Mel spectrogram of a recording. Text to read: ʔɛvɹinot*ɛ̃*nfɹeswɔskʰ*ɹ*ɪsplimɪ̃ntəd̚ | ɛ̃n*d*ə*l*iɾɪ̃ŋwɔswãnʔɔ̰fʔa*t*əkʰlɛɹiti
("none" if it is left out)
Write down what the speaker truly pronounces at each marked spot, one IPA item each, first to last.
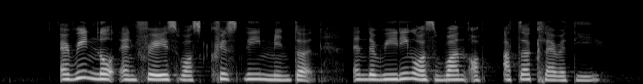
ɛ̃, ɹ, d, ɹ, t

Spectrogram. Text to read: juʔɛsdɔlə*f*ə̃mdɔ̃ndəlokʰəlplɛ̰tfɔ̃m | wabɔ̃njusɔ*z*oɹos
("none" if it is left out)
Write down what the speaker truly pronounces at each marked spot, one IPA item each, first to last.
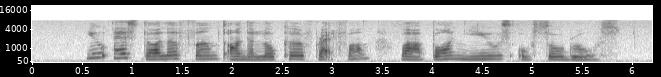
f, s

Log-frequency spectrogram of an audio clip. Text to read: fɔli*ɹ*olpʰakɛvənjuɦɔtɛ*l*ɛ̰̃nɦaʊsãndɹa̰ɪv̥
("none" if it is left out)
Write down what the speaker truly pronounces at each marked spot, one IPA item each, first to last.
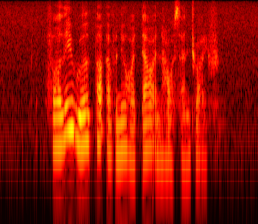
ɹ, l

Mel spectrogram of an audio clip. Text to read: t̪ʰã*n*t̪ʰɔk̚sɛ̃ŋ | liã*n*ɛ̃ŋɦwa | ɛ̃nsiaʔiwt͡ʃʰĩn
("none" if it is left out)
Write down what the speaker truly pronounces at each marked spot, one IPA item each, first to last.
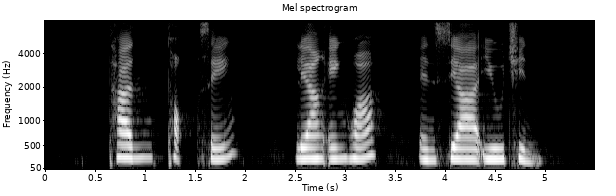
n, ŋ

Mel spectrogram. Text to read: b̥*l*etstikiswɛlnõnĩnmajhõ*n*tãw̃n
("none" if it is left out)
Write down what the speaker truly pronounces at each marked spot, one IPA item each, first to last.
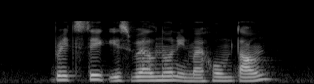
ɹ, m

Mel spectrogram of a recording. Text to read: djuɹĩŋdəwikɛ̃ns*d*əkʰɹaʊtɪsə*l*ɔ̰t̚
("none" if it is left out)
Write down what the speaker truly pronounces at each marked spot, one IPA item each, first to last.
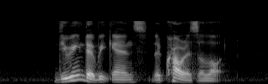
d, l

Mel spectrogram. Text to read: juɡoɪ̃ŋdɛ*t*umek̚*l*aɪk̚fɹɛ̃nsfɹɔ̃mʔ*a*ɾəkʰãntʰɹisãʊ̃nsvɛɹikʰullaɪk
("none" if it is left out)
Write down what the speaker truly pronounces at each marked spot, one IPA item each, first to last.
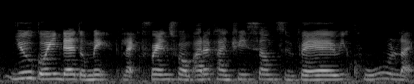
t, l, a

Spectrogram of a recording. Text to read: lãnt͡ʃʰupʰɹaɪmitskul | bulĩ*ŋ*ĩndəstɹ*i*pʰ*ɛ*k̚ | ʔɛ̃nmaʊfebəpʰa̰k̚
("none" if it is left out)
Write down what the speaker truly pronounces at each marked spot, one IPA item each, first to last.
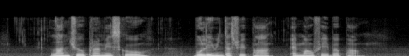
m, i, a

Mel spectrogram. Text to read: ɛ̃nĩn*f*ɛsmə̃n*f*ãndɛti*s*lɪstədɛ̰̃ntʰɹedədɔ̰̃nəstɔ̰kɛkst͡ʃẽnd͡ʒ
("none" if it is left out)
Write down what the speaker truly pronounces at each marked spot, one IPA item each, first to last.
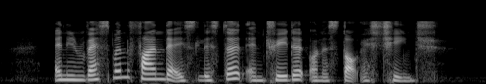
v, f, s

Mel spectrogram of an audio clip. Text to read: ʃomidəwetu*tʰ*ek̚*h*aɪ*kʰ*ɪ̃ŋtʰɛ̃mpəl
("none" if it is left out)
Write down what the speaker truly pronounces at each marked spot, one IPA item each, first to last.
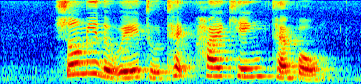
tʰ, h, kʰ

